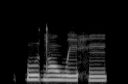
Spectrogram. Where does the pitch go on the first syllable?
high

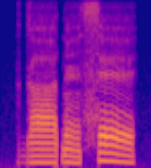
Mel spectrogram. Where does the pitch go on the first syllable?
low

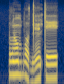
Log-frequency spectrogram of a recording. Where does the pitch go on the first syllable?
high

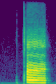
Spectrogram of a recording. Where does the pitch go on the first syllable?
high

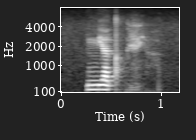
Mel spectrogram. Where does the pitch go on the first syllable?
high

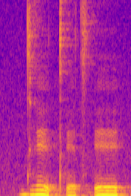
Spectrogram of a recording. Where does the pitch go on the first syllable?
falling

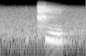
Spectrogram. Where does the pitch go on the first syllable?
low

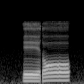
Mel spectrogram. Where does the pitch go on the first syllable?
low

